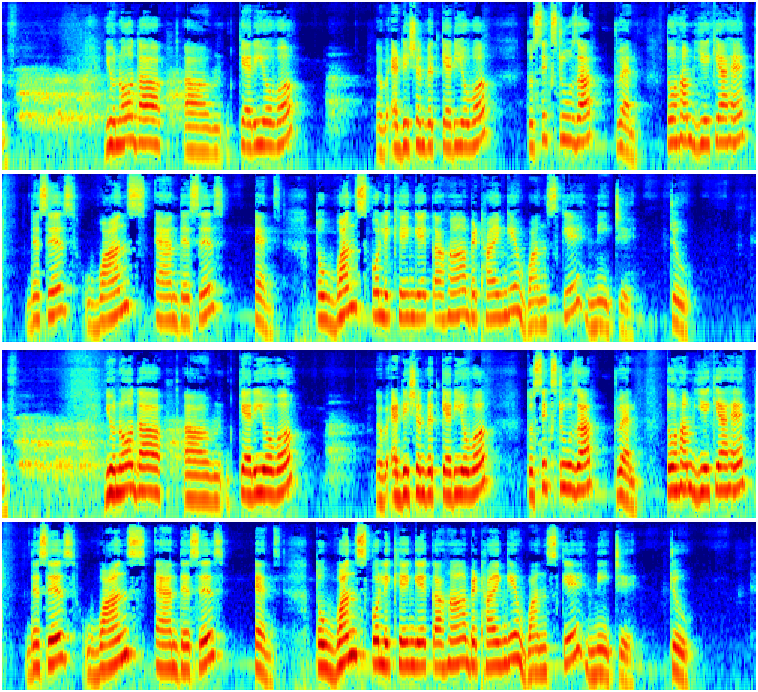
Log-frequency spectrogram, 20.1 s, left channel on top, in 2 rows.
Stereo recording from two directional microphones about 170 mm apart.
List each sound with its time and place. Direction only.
1.3 s a woman's voice: 15° right (ahead or behind)
4.9 s a woman's voice: 15° right (ahead or behind)
13.9 s a sound: 10° right (ahead or behind)
14.9 s a woman's voice: 10° right (ahead or behind)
